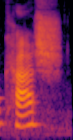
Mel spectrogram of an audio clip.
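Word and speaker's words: cache: you say this there's one more letter here which is silent and that is e okay now see how it's pronounced you know cash in terms of money right so those money or dollar bills they're called cash but here this is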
